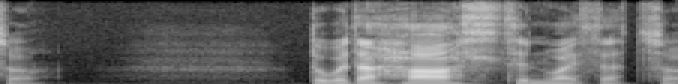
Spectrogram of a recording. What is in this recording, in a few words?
"hallt", Welsh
